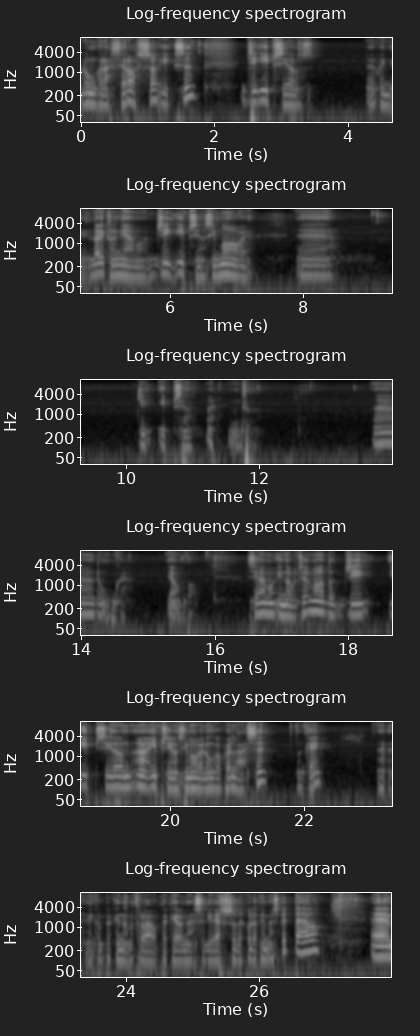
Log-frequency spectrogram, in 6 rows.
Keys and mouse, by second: 2.5 g, 5.8 g, 10.1 g, 14.8-17.9 middle drag, 17.9 g.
